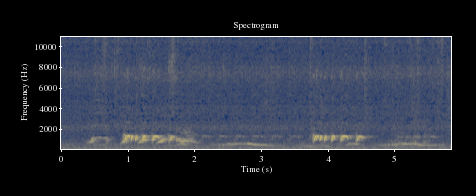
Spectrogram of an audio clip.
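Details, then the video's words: Wild local zebra dove singing to draw other doves into song: two bursts of quick, bright staccato notes, each followed by gentle descending coos, against a faint background hum. "Perkutut lokal Gacor SUARA ASLI KRISTAL MERDU Ampuh Mengundang Bunyi Semua Perkutut Lokal"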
